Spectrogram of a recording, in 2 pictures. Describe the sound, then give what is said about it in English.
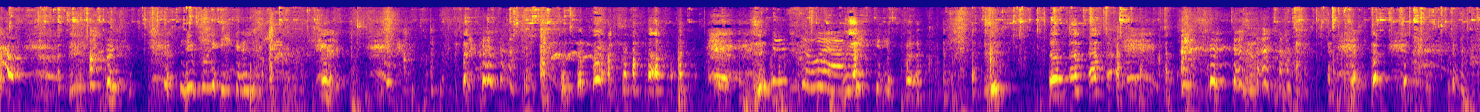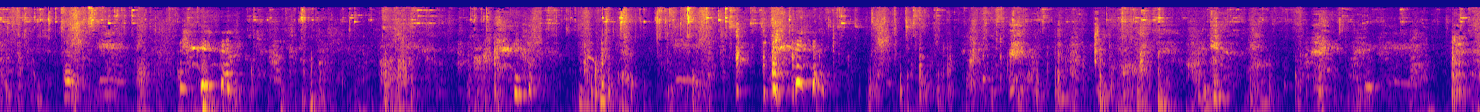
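An excited dog whimpers, yips and barks almost nonstop, fairly loud, with voices talking faintly in the background, as its owner comes in dressed as Gumby. “And the dog just goes crazy.”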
